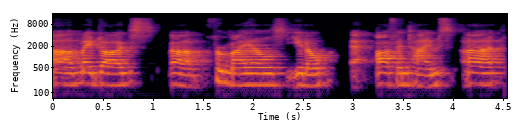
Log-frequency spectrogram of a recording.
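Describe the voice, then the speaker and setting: Very slowly and with monotone, flat intonation, a woman talks at a fairly low pitch in a slight Minnesota accent. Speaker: disease survivor. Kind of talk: testimony. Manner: hesitant, many fillers.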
